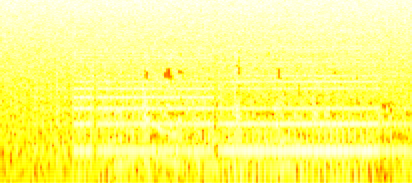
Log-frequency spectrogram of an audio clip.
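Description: Steady hiss of recording noise, joined about a second in by a steady electrical hum: one low tone with a ladder of overtones that holds flat and stops just before the end.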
